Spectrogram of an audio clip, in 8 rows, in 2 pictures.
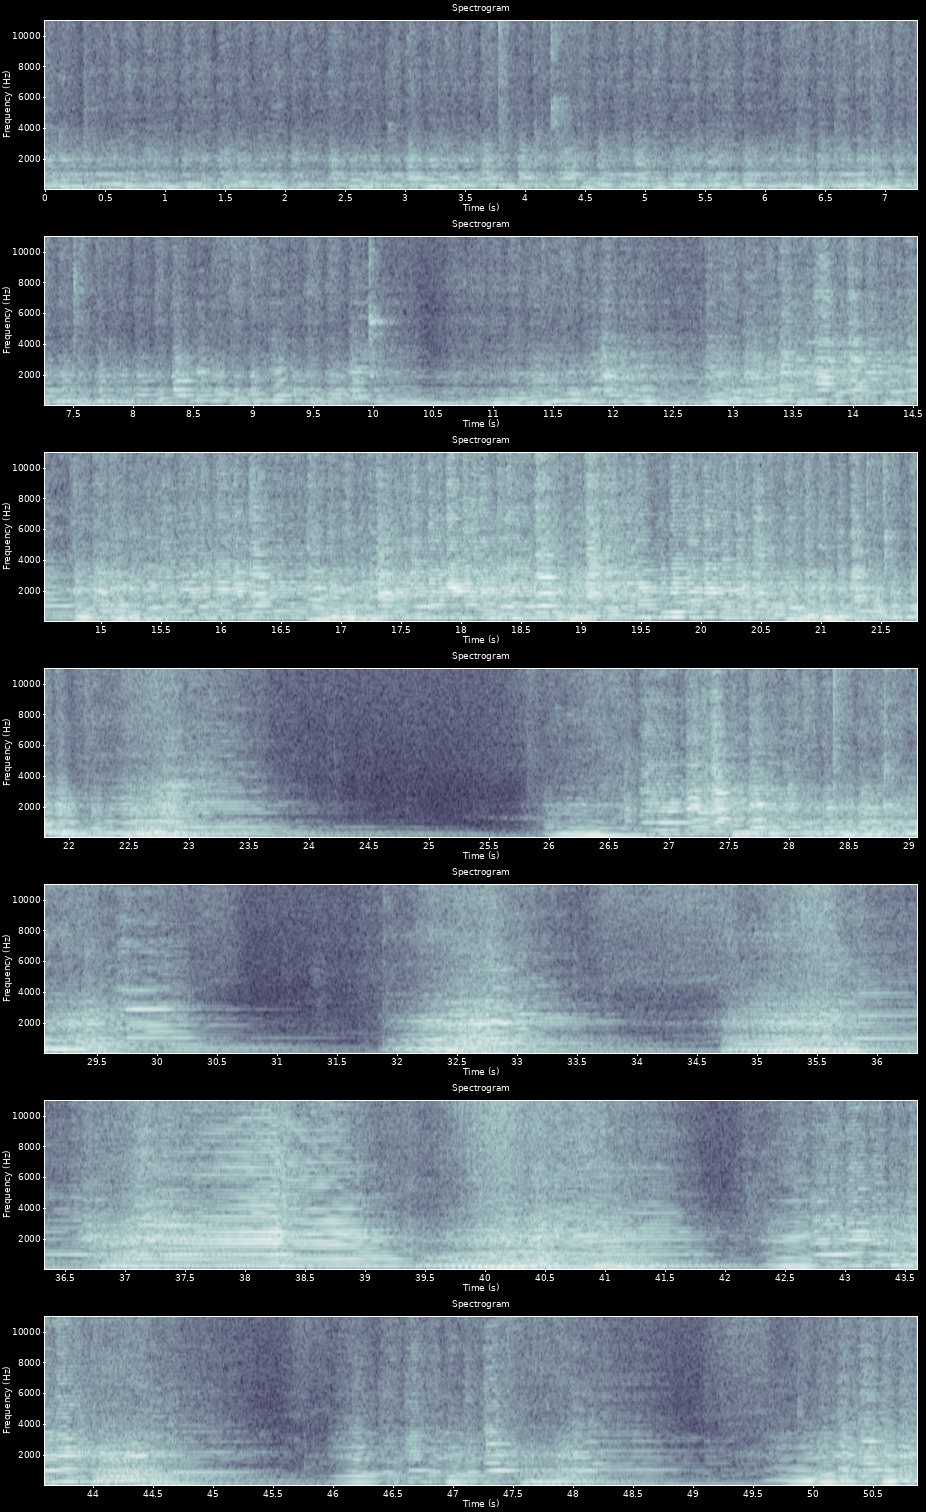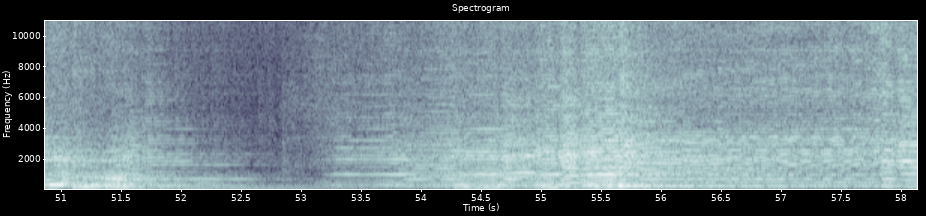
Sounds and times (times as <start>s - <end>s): Cello: 0.0s - 58.1s
Classical music: 0.0s - 58.1s.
